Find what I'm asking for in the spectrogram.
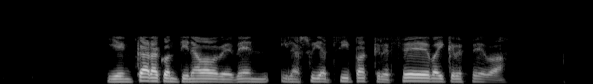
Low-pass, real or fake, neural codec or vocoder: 3.6 kHz; real; none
